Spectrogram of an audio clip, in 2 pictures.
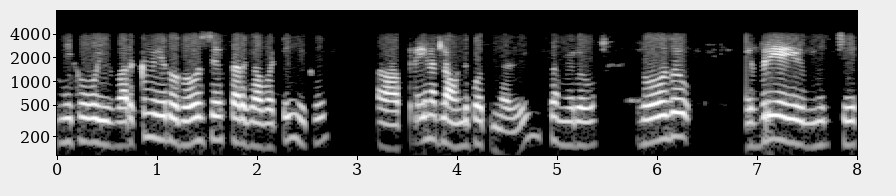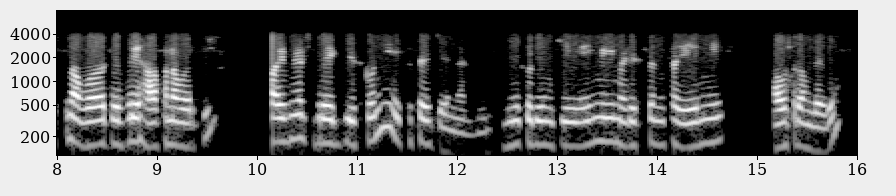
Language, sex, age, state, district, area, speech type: Telugu, male, 18-30, Telangana, Sangareddy, rural, conversation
